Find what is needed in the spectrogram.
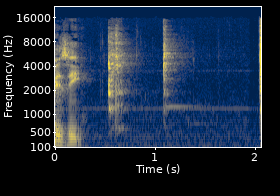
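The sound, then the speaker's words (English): A few sharp metallic clinks of a spoon against a pot, each leaving a faint ringing tone, while liquid is spooned off beans for a one-pot lentil, black bean and rice dish. “So yeah, sort of siphoning off the liquid. It would be easier to probably put this in the colander, but my colander has got beans in it. So I'm just one spoon at a time trying to get the liquid off.”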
